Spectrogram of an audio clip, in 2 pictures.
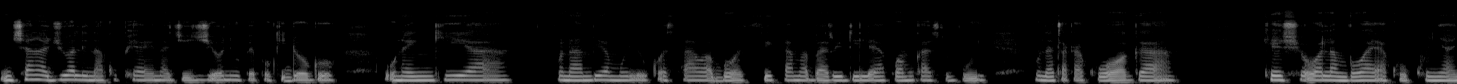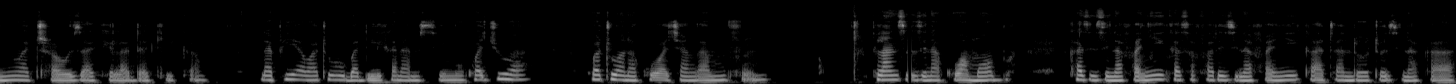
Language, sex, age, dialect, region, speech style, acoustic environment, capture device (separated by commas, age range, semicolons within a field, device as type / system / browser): Swahili, female, 25-34, Kenya - Nairobi Sheng-influenced, Kenya, excited, silence, mobile / Linux / Chrome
